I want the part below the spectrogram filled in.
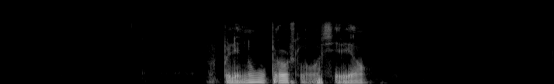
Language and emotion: Russian, neutral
